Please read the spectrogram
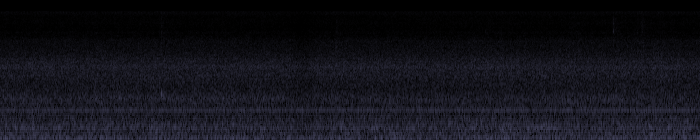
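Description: Faint, steady background hiss of room tone with a thin, steady high hum running through it; no distinct sounds stand out.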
